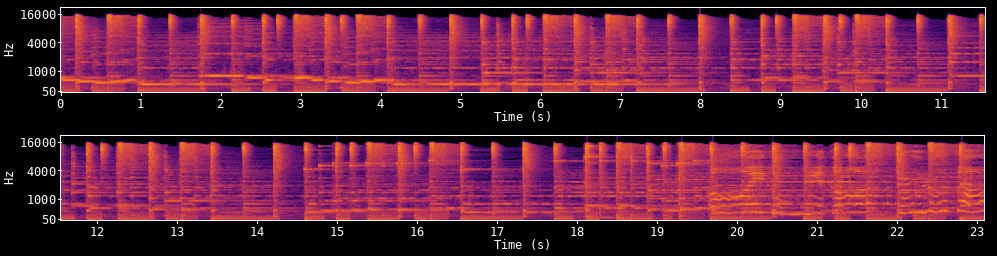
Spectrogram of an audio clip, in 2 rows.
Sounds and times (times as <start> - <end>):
Jingle, tinkle: 14.6 - 20.4.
